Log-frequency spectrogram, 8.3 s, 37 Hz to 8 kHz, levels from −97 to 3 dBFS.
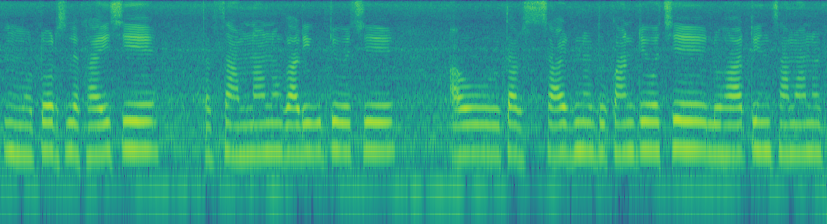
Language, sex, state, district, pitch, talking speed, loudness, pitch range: Odia, female, Odisha, Sambalpur, 205 Hz, 115 wpm, -16 LUFS, 200-215 Hz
